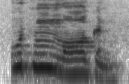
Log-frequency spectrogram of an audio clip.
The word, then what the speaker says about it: Guten Morgen: Guten Morgen. The pronunciation is T and T na together. Good morgen. Guten Morgen. Ist not Guten Morgen. Das ist falsch.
